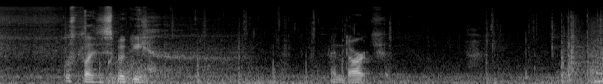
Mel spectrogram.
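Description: A torch flame flickers and crackles.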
